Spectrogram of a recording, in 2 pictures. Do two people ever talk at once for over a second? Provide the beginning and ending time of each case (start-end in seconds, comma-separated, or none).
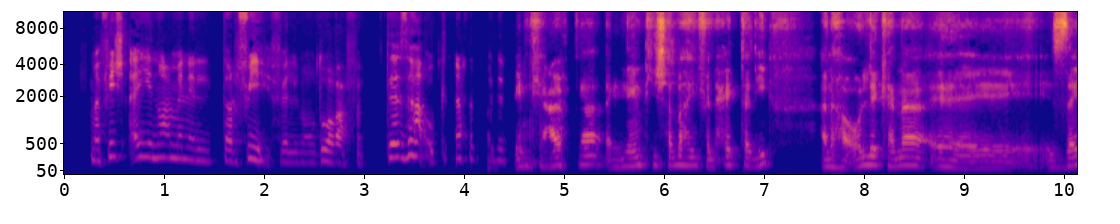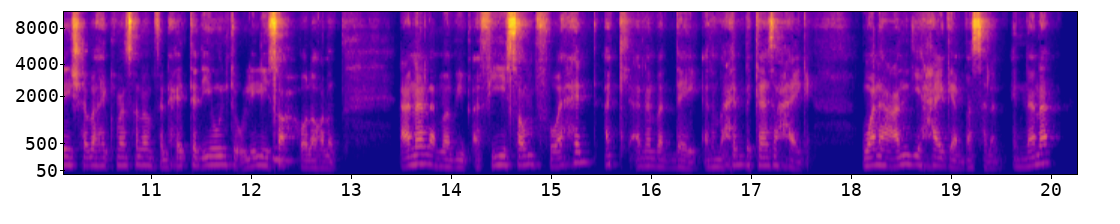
none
